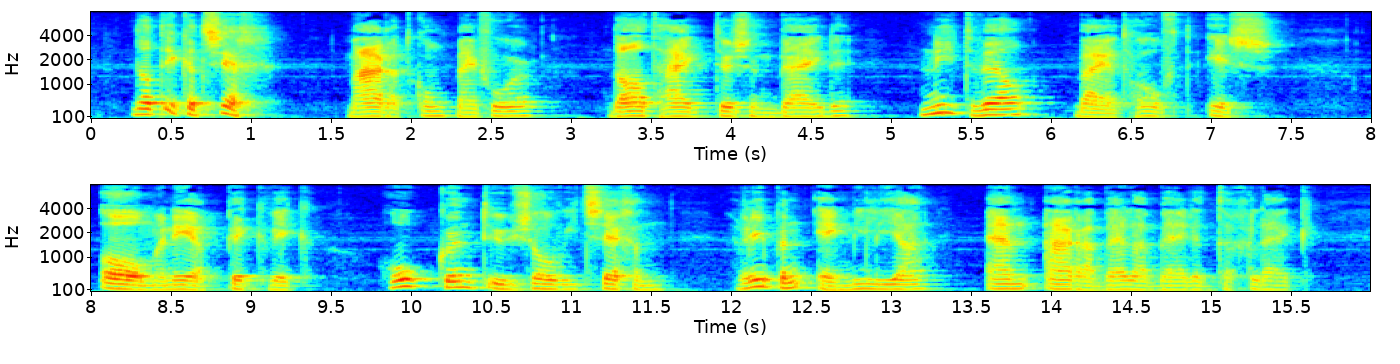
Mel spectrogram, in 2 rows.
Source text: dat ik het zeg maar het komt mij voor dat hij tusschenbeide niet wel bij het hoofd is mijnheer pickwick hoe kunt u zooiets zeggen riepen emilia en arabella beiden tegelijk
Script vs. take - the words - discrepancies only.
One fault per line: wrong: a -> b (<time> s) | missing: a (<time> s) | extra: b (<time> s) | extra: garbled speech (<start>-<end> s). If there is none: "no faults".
no faults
